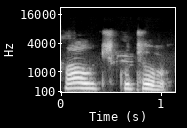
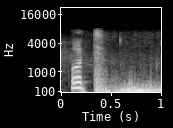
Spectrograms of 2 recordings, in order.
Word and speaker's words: haute couture: Because these letters are not read in French.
